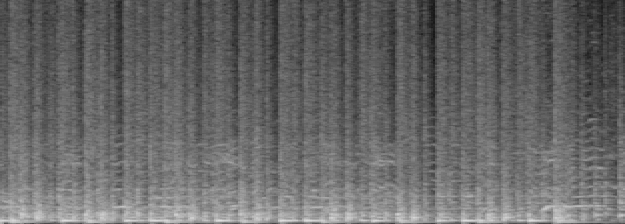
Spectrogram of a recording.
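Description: Several hand-struck frame drums playing a fast, driving hwariyat rhythm. Low booming strokes alternate between two pitches under a dense patter of sharp rim and skin hits, with women's voices singing along.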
